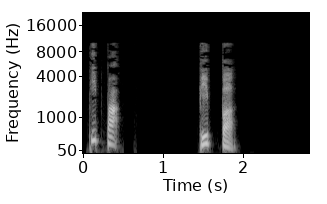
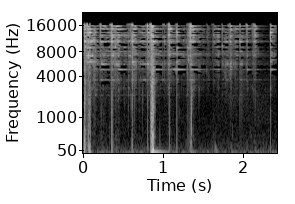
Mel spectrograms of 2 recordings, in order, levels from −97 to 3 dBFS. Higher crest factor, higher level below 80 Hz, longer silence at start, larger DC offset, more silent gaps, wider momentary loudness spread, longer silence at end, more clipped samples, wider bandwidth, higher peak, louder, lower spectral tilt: about the same, 24 dB vs 22 dB; second, -58 dBFS vs -42 dBFS; about the same, 0.05 s vs 0 s; neither; first, 0.52-1.41 s vs none; second, 8 LU vs 13 LU; first, 0.95 s vs 0 s; neither; second, 10.5 kHz vs 18 kHz; second, -4 dBFS vs 0 dBFS; second, -25 LUFS vs -19 LUFS; first, -6 dB/octave vs 0 dB/octave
